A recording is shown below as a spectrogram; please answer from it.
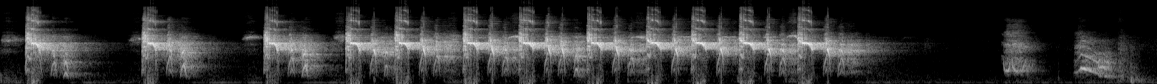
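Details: Pair of desi grey francolins calling, a loud ringing series of harsh, repeated notes accelerating into a rapid rhythmic chorus about twice per second, then stopping, followed by two brief downward calls.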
